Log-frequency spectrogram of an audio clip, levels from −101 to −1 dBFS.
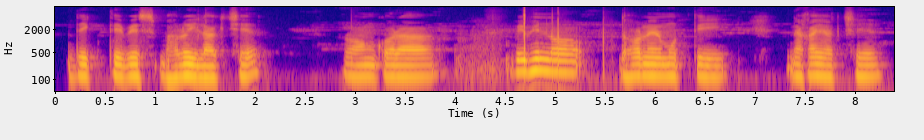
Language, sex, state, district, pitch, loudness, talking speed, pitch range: Bengali, male, West Bengal, Malda, 125 Hz, -22 LUFS, 80 wpm, 120-130 Hz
